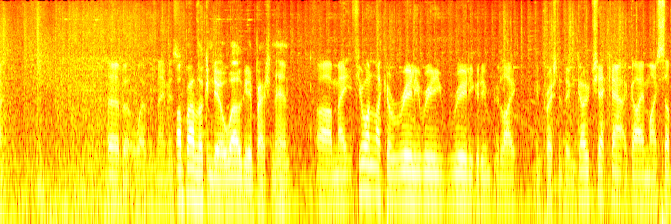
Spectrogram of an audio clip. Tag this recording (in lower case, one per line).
speech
